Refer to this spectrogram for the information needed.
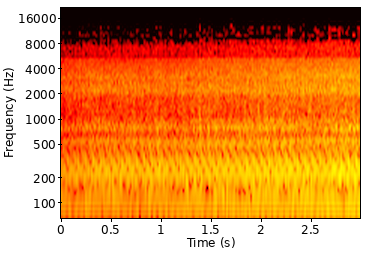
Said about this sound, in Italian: da un'accelerata che dobbiamo arrivare fino a Bologna.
